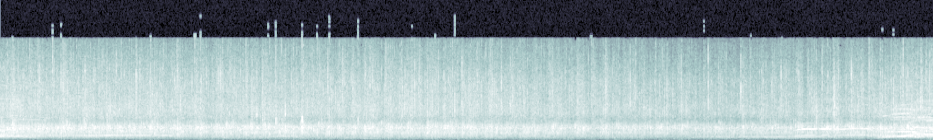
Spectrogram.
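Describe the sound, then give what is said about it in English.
An audience applauds steadily for the whole stretch as the speaker's wife is introduced, a dense, even wash of many hands clapping, with faint cheers and murmured voices rising through it. “Give her a hand clap.”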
